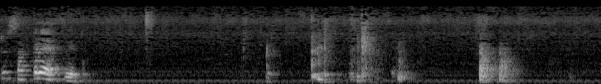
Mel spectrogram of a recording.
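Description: Chopped beans and vegetables sizzling in an iron kadai over a gas flame, with a handful of short, sharp clinks and scrapes of a utensil against the pan.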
